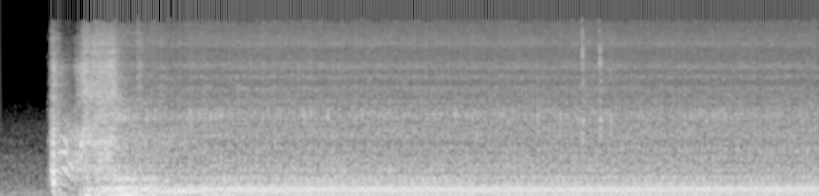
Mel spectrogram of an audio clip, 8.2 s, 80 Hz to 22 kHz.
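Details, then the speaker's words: 1981 Porsche 928 5-speed, 25,000 km, cold start at about 2–3 °C after sitting outside overnight: brief crank, catches cleanly, settles into smooth, even, deep idle with no misses or knocks while warming; behaves beautifully. "you can listen for listen to the sound listen to the sound uh of the engine and uh warming up it it behaves beautifully"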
